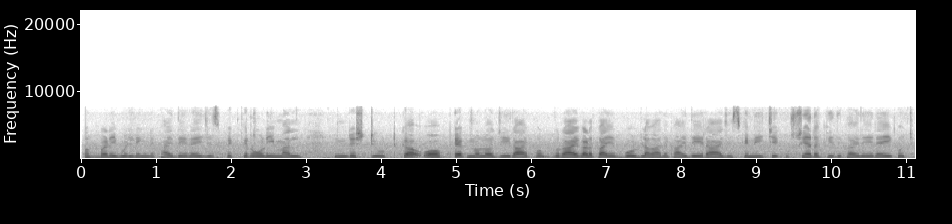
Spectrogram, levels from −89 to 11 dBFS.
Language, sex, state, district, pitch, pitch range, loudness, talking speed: Hindi, female, Chhattisgarh, Raigarh, 210 Hz, 205-215 Hz, -30 LUFS, 175 wpm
